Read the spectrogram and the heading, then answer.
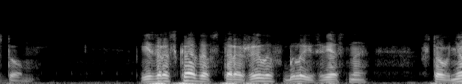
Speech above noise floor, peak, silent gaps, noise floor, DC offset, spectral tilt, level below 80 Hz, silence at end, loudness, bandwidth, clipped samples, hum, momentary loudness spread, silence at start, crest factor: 32 dB; 0 dBFS; none; -49 dBFS; under 0.1%; -11 dB/octave; -28 dBFS; 0 s; -18 LUFS; 4.4 kHz; under 0.1%; none; 15 LU; 0.05 s; 18 dB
